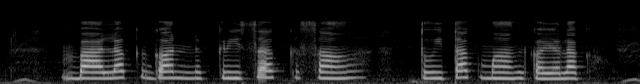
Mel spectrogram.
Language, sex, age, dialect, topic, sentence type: Maithili, female, 18-24, Southern/Standard, agriculture, statement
